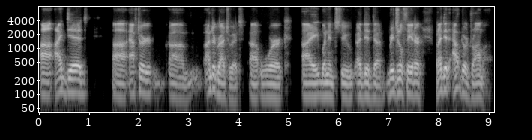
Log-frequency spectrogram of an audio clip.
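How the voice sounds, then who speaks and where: A middle-aged voice acting coach with a deep, firm voice gives an informal workshop lecture, explaining haltingly and pausing to think. His tone is fairly bright, though the recording sounds muffled.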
